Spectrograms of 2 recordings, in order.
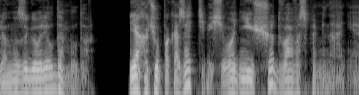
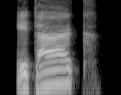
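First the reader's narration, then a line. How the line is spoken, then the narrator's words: Ringing voice, continuing. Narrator (Russian): звенящим голосом продолжал Дамблдор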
